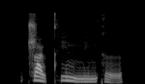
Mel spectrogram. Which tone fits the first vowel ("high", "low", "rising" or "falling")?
falling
